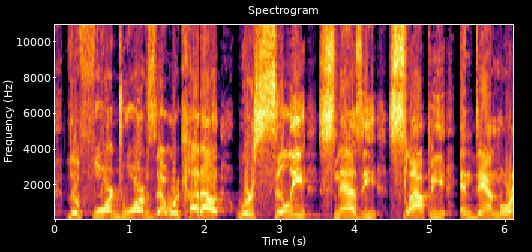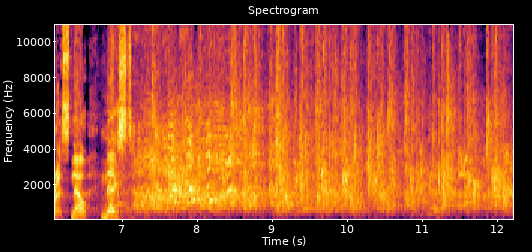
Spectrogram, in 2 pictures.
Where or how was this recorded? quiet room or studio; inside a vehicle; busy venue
busy venue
